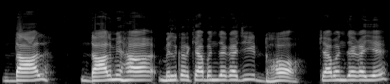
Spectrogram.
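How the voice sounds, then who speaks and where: A man with an Indian Hindi accent teaching an Urdu class, patiently asking questions and answering them himself, saying each sound slowly. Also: high-pitched, flat delivery, smooth, dry recording, lo-fi sound. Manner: patient, asks and answers his own questions. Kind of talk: classroom lesson.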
